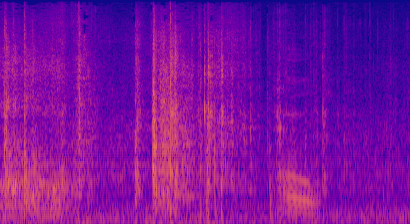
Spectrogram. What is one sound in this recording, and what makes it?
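A skateboard clatters and slams onto pavement.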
